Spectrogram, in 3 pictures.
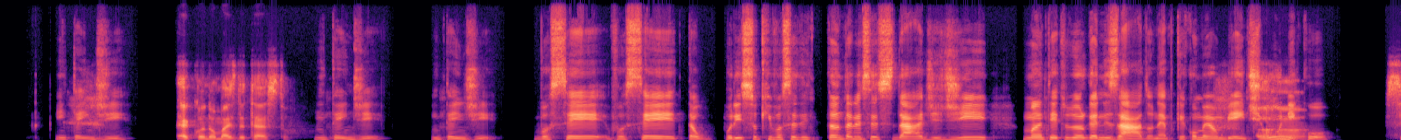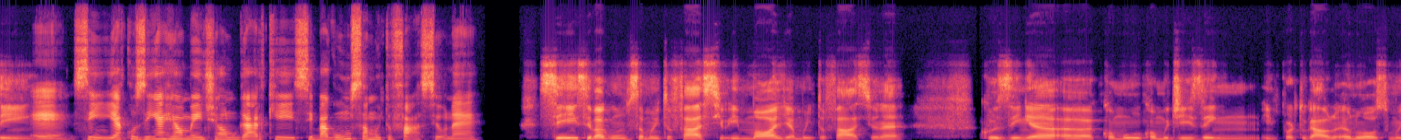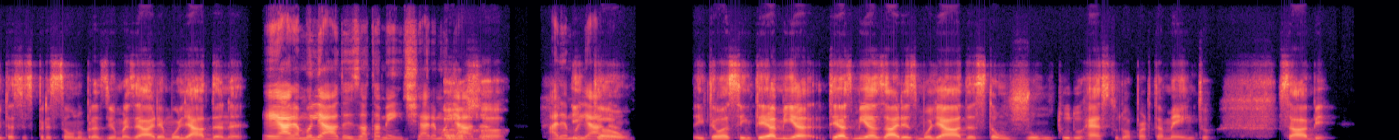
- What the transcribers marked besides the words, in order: none
- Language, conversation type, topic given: Portuguese, advice, Como posso realmente desligar e relaxar em casa?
